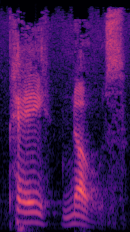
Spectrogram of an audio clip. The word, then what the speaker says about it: Panoz: And it's pronounced, if you want to pronounce it right, it's Pay-Nose. Pay-Nose, like P-A-Y. And then N-O-S-E.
